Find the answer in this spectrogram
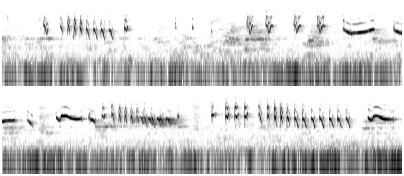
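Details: Bush warbler lure call meant to make quiet or stressed caged birds start singing; bursts of rapid ticking trills alternate with clear looping whistled notes, over steady low background hum.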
